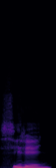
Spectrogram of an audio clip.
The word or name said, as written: siren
